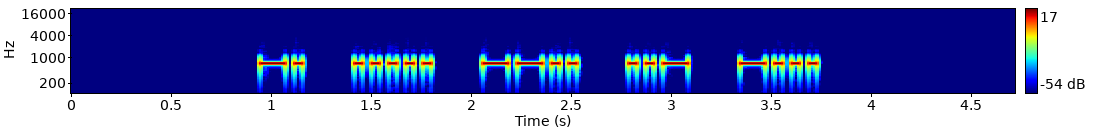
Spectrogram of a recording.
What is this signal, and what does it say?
Morse code, heard as a keyed tone, about 28 wpm, spaced as for 20 wpm, 700 Hz. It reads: N5ZUB
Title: USA Call Signs - 5 Characters - 2x Character Spacing - 28wpm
